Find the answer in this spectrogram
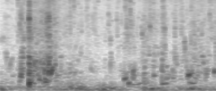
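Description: Water splashing as a hooked bass thrashes at the surface beside the boat and a hand reaches in to grab it: a sharp splash about a quarter second in, then lighter, irregular sloshing.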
